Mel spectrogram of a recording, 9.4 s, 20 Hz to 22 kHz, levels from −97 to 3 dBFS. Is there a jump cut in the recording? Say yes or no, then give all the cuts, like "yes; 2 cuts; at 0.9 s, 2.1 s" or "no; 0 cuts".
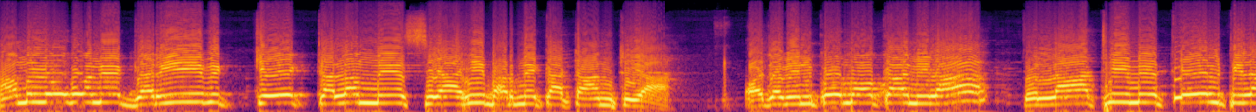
no; 0 cuts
